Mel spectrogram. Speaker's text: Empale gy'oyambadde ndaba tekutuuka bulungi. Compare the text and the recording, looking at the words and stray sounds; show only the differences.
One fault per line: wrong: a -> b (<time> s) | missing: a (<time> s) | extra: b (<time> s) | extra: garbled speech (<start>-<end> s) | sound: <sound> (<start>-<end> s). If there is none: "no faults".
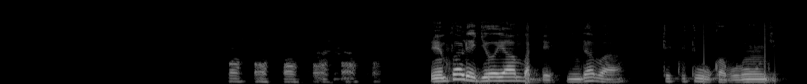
sound: laugh (2.3-3.8 s)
